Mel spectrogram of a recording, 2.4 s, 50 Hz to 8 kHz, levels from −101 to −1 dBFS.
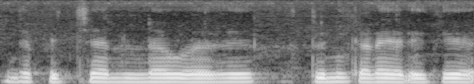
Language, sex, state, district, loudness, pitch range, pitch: Tamil, male, Tamil Nadu, Kanyakumari, -14 LUFS, 135-140 Hz, 140 Hz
